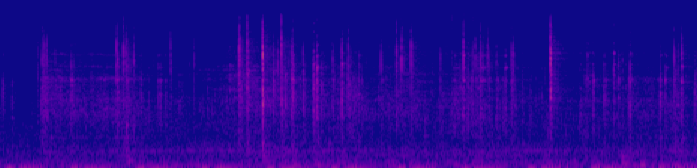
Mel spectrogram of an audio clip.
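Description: Long-nailed fingers rapidly slide the painted wooden beads of a wooden abacus so they click against each other. The result is a quiet, irregular patter of short, bright clicks that die away almost instantly, with a few sharper knocks standing out.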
